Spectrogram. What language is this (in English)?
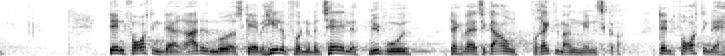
Danish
